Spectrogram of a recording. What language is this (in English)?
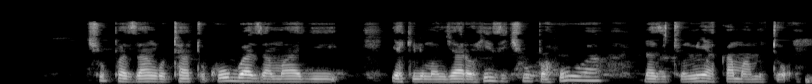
Swahili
